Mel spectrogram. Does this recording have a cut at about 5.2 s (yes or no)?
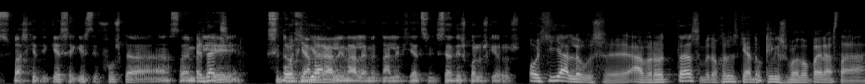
yes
